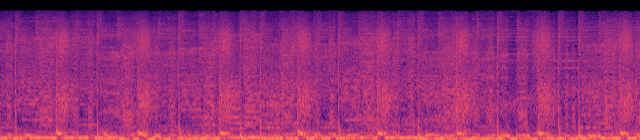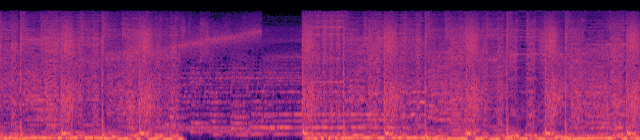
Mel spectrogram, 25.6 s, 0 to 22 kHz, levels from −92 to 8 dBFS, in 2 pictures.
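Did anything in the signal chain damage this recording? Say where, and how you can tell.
Yes, compressed frames skipped, at the codec or storage stage. At 5.57–5.60 s, 7.47–7.50 s and 9.09 s the sound jumps ahead by a few tens of milliseconds. The jumps fit whole 10 ms frames lost or rejected by the decoder.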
